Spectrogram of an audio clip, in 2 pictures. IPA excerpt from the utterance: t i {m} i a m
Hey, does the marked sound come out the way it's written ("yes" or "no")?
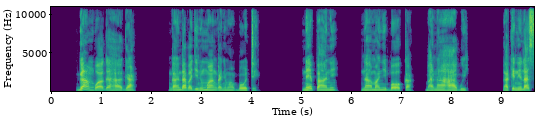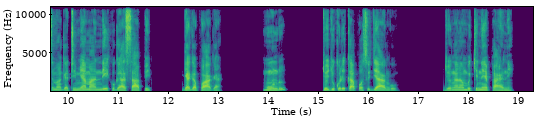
yes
